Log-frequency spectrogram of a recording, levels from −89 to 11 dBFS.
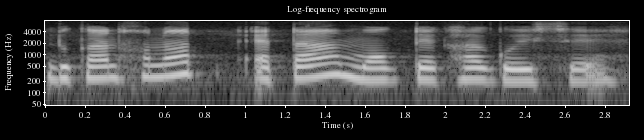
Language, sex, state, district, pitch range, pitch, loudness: Assamese, female, Assam, Sonitpur, 220-265 Hz, 240 Hz, -16 LUFS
